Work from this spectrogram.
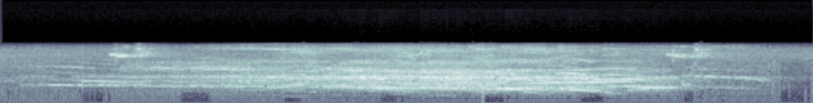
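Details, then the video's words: Howler monkeys hidden in the canopy along the Chagres River, Panama, roar together in a deep, guttural chorus that swells to a peak and fades. "Call of Howler Monkeys"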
